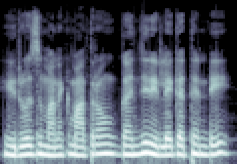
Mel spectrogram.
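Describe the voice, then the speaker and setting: Give me a woman doing a scolding old mother-in-law in a cartoon, with a deep voice. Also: level tone, warm tone, close to an everyday voice. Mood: exasperated. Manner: scolding, quick. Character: older village mother-in-law, sharp-tongued and scolding.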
